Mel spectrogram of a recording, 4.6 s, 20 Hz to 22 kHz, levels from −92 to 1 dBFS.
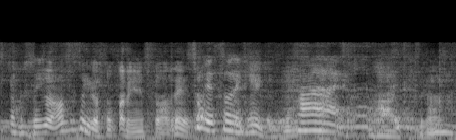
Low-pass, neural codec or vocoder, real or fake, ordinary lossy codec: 7.2 kHz; codec, 24 kHz, 1 kbps, SNAC; fake; none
